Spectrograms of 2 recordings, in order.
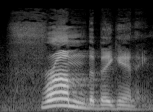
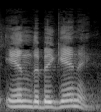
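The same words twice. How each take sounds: First: "From the beginning" with "From" hit hard; stress on from. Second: "In the beginning" with "In" hit hard; stress on in. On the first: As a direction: lean on "From" to set it against "In". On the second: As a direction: lean on "In" to set it against "From". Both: Shown as a demonstration. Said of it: "That's a huge difference".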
